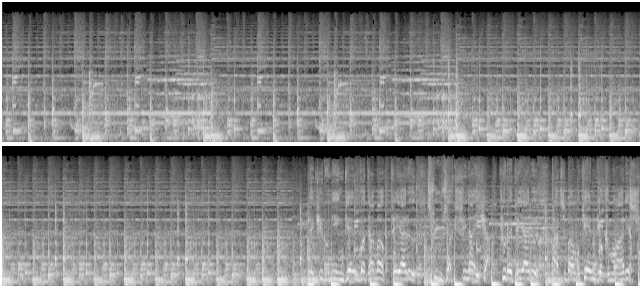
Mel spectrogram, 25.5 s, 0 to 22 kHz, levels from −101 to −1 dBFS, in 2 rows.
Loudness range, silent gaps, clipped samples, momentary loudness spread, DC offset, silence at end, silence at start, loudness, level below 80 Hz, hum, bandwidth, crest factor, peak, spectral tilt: 6 LU; none; under 0.1%; 9 LU; under 0.1%; 0 s; 0 s; -15 LUFS; -20 dBFS; none; 15.5 kHz; 14 dB; 0 dBFS; -5.5 dB/octave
